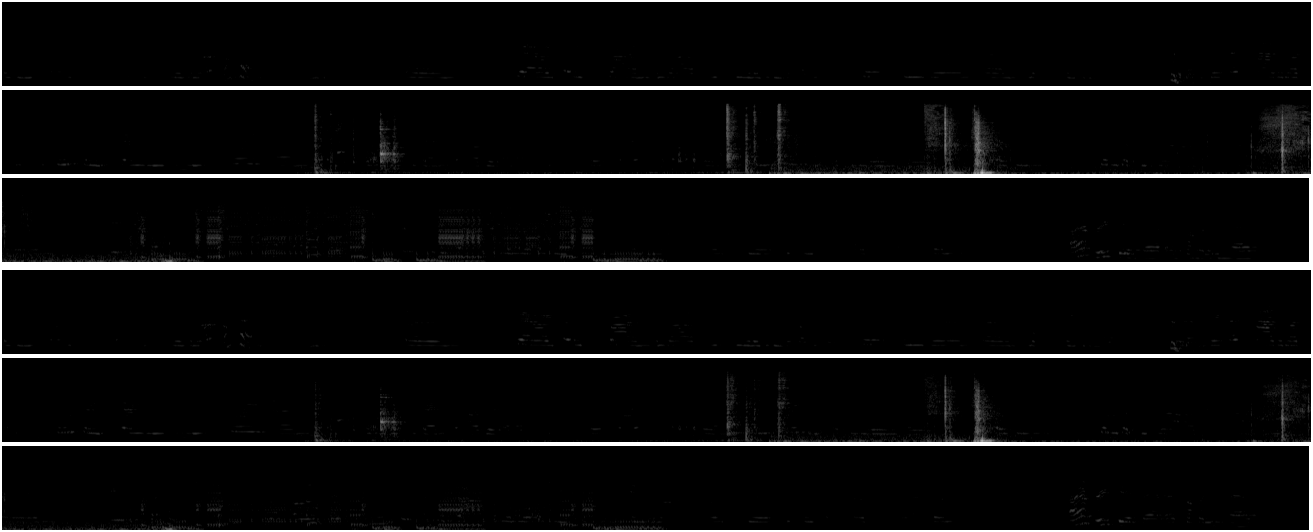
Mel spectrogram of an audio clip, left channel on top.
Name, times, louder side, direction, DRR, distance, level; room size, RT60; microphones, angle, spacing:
voice 1, 0.0-3.3 4.0-4.7 5.1-11.2 11.7-22.4 23.0-23.7 24.1-25.1 25.4-26.8 27.3-36.4, right 2 dB, 35° right, -2 dB, 3.6 m, -72 dB
voice 2, 2.2-2.6 11.7-12.1 29.2-29.6 36.8-38.7, right 1 dB, 85° right, 4 dB, 3.5 m, -67 dB
sound 1, 15.8-21.6, left 8 dB, 65° left, 1.6 m, -54 dB
sound 2, 20.8-27.9, left 3 dB, 25° left, 0.4 m, -45 dB
sound 3, 27.5-32.8, left 4 dB, 50° left, 1.6 m, -61 dB
11.0 x 8.5 x 2.9 m, 0.32 s
head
